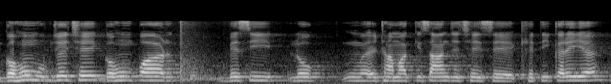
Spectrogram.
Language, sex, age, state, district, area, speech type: Maithili, female, 60+, Bihar, Madhubani, urban, spontaneous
